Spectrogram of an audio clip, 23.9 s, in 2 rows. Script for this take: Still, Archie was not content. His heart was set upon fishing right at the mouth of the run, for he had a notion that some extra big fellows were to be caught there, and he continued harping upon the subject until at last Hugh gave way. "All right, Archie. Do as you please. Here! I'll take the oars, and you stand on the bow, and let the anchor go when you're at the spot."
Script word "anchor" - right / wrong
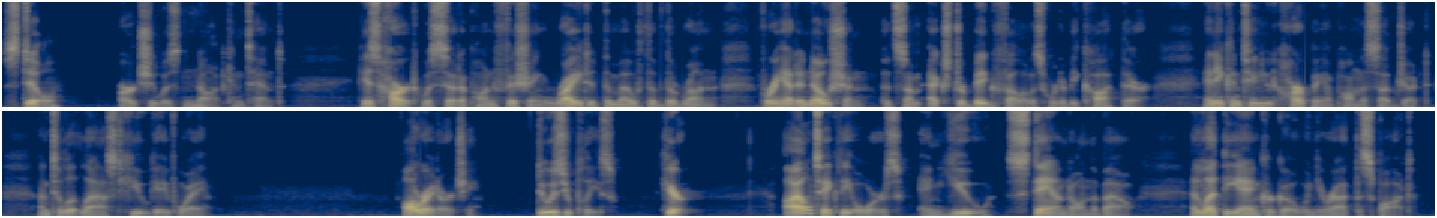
right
